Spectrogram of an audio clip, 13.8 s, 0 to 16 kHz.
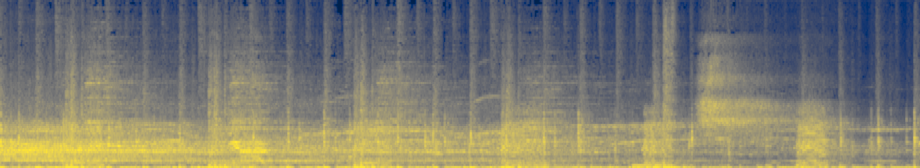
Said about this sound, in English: Okay, look, that's okay for the first couple of rows here, but I mean, the rest of you are going to do it as well, right? So, let's make a real noise, let's see, let's take this roof off. 4,000 screaming animals!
